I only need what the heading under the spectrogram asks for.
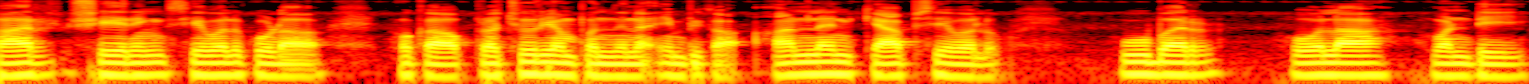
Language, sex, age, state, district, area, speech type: Telugu, male, 18-30, Telangana, Jayashankar, urban, spontaneous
